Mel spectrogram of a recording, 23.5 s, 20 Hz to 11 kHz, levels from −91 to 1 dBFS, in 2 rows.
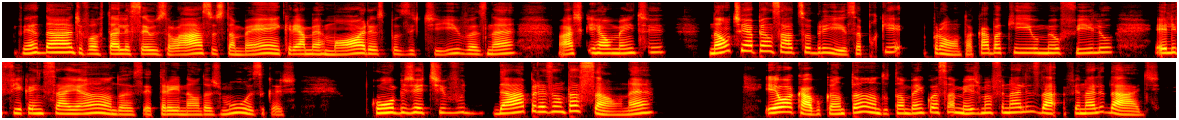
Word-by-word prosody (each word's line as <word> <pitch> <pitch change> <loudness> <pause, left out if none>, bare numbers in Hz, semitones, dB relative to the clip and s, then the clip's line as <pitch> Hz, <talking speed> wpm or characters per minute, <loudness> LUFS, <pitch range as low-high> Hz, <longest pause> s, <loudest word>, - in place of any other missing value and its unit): Verdade, 255 +2 +4
fortalecer 190 -1 0
os 175 -2 -6
laços 185 +5 +3
também, 180 +5 -1
criar 185 -1 +1
memórias 185 +3 +1
positivas, 180 +1 -10
né. 195 +4 0 0.4
Eu 185 - -3
acho 200 +3 +1
que, - - -7
realmente, 230 +4 -2 0.4
não 245 +9 +5
tinha 335 -2 +3
pensado 270 -6 0
sobre 245 -1 -4
isso, 185 -5 -5
é - - -4
porque 270 - -10 0.3
pronto, 175 -7 -4
acaba 225 +1 -2
que 235 -1 -5
o 230 - -6
meu 225 0 -4
filho, 240 +4 -7 0.4
ele 235 +2 0
fica 220 -1 -6
ensaiando, 205 -1 -1
es 165 -1 -9
eh, 160 - -8
treinando 170 0 -4
as 165 0 -9
músicas, 225 - -8 0.7
com 230 +1 +2
o - - +5
objetivo 245 0 -3 0.3
da 220 +6 +7
apresentação. 285 - 0
né. 210 +9 0 1.1
Eu 250 +4 +8
acabo 185 -10 +6
cantando, 210 +3 -1
também, 220 +2 -3
com 260 - -9
essa 250 - -3
mesma 225 +1 -4
finalisdade 250 -2 0
finalidade, 215 - +1
220 Hz, 125 wpm, -23 LUFS, 185-245 Hz, 1.1 s, Eu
